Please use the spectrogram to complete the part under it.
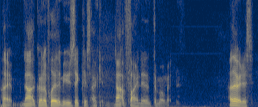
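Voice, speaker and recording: A man hosting a podcast, calling toy figure wrestling matches play-by-play with drawn-out match calls. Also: medium pitch, steady tone, gravelly, heavy background noise. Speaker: podcast host and commentator.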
